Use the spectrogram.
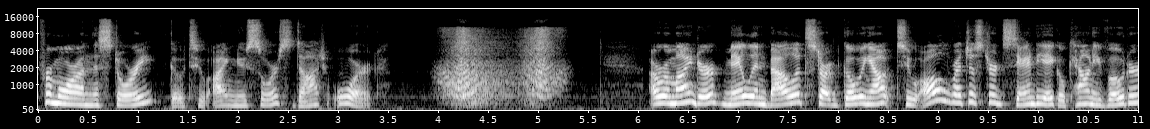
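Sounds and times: airy whoosh: 0:04.0 - 0:05.3.

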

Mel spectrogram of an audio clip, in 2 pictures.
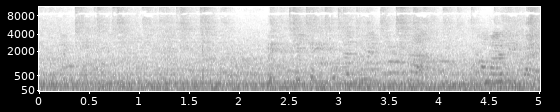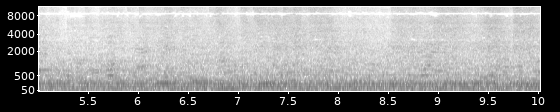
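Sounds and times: shop background rumble: 0:00.0 - 0:10.0.

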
